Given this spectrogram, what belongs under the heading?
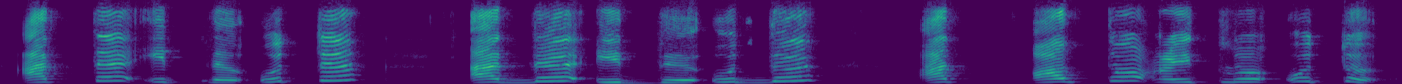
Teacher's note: یہ 3 حروف نتائیہ زبان کی نوک جب اوپر سامنے والے 2 دانتوں کی جڑ کے لگنے سے ادا ہوتے ہیں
